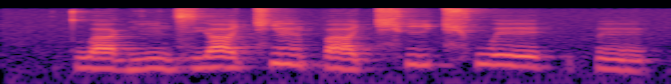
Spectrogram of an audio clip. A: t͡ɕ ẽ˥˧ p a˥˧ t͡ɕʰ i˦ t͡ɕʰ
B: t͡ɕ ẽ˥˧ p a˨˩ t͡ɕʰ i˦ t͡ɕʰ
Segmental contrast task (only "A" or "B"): B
